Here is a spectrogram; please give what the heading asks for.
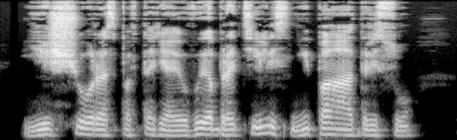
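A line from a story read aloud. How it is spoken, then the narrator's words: Woman's angry hiss. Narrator (Russian): зло прошипела женщина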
